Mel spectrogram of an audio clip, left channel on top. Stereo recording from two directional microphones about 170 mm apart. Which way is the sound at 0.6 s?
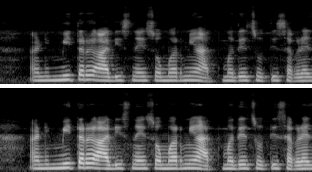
5° right (ahead or behind).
